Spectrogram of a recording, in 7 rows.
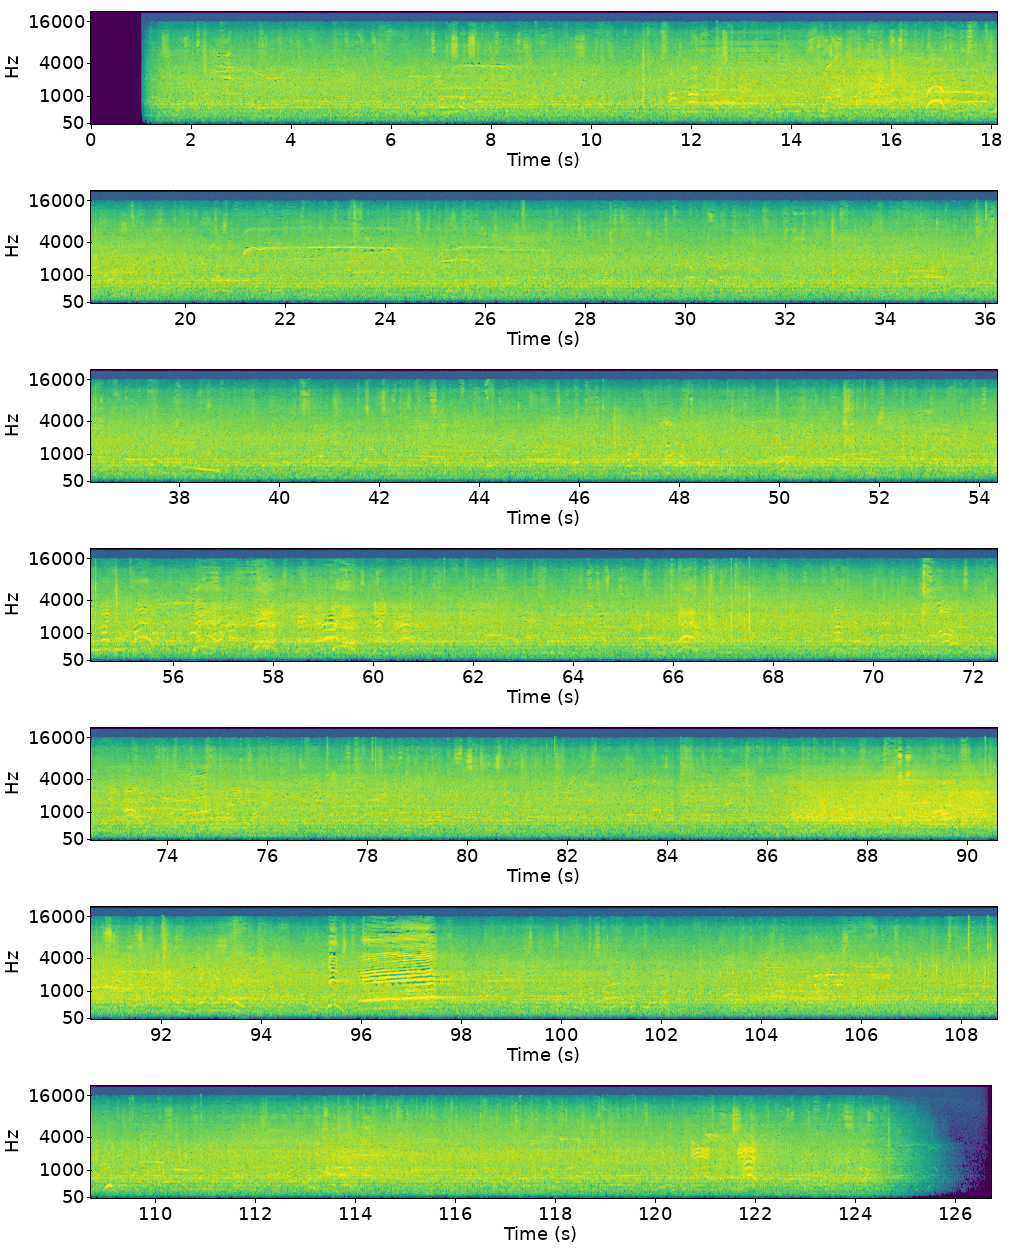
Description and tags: WALLA Ballpark Chatter
This was recorded at the Rangers Ballpark in Arlington on the ZOOM H2. This is just a plain bed of noise at the ballpark, with no cheering or booing, etc.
